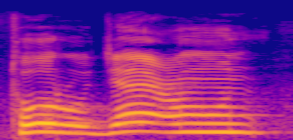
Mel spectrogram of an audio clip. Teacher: При остановке фатха аннулируется, переходит в сукун. Здесь долгота в размере двух огласовок.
